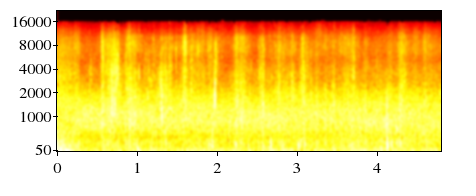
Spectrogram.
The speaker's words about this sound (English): Right, let's walk down here.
